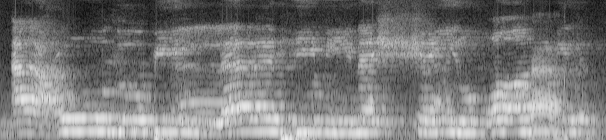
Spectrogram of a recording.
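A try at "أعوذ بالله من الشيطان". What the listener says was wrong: Ya sukun jangan sampai ikut tebal ke huruf to. Nggih, syaiton bukan syaiton. Nah, jadi syaiton.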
